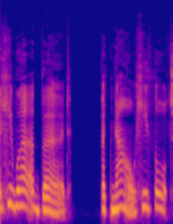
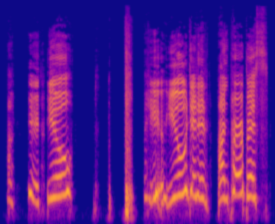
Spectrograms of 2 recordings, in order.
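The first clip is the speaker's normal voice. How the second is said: higher, louder, tripping over words; spluttering; 9 semitones higher, 5 dB louder than usual. A narrator's reading. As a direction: splutter through soap. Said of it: "spluttered Piglet".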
